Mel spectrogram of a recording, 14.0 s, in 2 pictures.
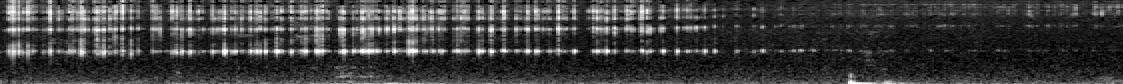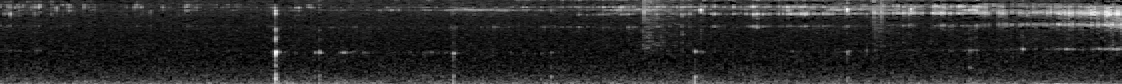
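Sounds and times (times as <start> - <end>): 
glass test tubes tinkling: 0.0 - 7.3, 9.8 - 14.0
low thump: 5.3 - 5.6.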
